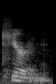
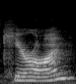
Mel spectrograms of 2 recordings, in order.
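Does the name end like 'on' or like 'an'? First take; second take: an; on. First: The second syllable sounds like 'an'. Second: The second syllable sounds like 'on'. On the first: The name is spelled without an accent mark. "or Kieran" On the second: The name is spelled with an accent mark. "it's pronounced Ciar-on"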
